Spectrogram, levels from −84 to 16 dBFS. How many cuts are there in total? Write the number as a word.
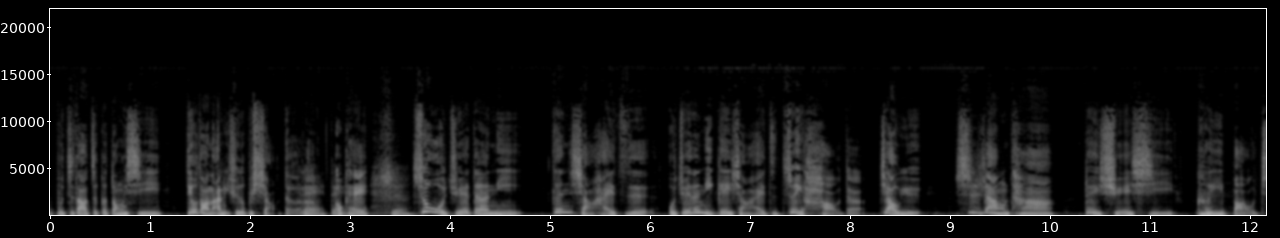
zero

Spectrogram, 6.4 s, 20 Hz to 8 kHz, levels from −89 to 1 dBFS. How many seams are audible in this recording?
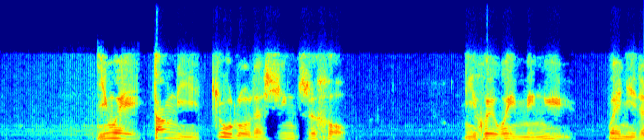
one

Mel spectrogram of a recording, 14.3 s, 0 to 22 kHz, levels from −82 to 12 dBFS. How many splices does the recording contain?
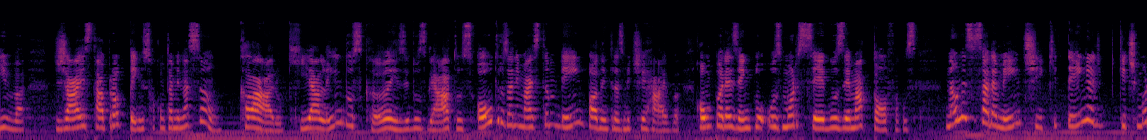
zero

